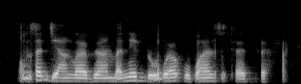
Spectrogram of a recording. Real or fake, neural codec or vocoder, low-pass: fake; codec, 16 kHz, 1 kbps, FunCodec, trained on LibriTTS, 50 frames a second; 7.2 kHz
